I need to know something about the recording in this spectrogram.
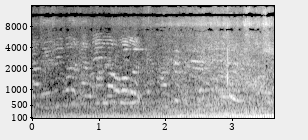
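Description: A motorbike engine idles close by.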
